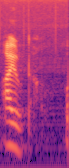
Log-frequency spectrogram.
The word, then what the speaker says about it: aorta: Spelling is AORTA बट we pronounce it एज आयोटा।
